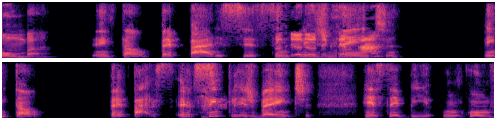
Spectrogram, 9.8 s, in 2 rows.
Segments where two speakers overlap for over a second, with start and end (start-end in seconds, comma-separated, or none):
2.7-3.9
